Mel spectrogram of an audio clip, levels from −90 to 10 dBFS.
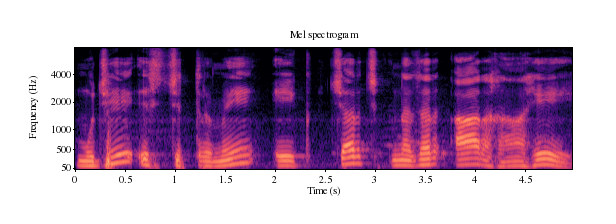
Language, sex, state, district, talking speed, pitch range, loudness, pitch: Hindi, male, Madhya Pradesh, Dhar, 120 wpm, 115-145 Hz, -17 LUFS, 130 Hz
